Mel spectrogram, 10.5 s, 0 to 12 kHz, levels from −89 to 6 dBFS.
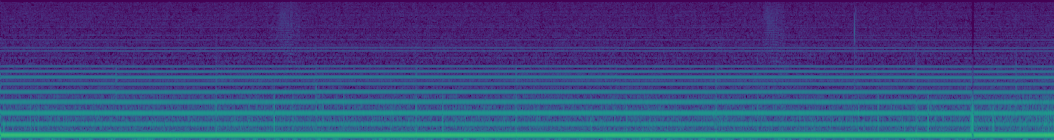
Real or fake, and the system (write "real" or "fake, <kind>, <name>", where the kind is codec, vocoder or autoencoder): real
